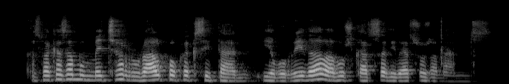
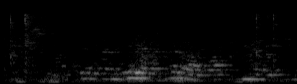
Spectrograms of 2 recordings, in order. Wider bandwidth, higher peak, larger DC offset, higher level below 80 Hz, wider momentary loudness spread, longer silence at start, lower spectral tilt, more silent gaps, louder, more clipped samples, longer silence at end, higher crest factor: about the same, 10.5 kHz vs 11.5 kHz; first, -10 dBFS vs -28 dBFS; neither; about the same, -84 dBFS vs -84 dBFS; about the same, 15 LU vs 13 LU; first, 0.3 s vs 0.05 s; about the same, -4.5 dB/octave vs -4.5 dB/octave; neither; first, -28 LUFS vs -47 LUFS; neither; first, 0.25 s vs 0 s; about the same, 20 dB vs 20 dB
